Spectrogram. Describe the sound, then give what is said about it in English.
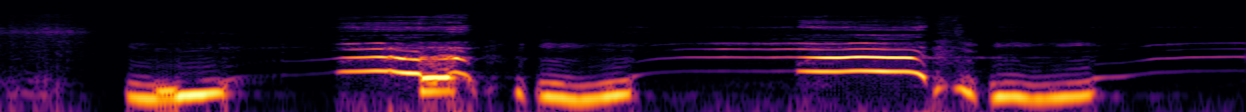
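A person's voice imitates a cow's moo: several drawn-out, low lowing calls in quick succession, each swelling and sliding in pitch, fairly loud with no words spoken. “I mimic cows. They're not hard to mimic because they don't say anything. They go like this.”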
